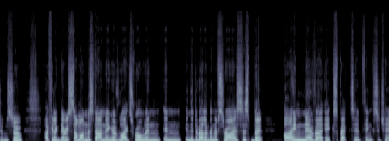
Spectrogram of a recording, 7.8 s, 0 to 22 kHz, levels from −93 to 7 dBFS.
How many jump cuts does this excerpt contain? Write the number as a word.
zero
